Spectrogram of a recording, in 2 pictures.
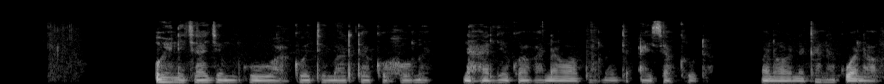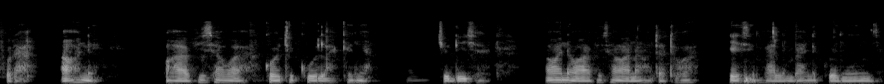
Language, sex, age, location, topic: Swahili, male, 18-24, Nakuru, government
